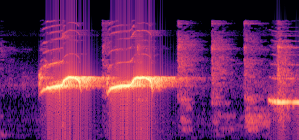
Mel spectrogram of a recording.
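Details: Laughingthrush from Vietnam, kept as a cage bird, singing: two clear whistled phrases, each sliding upward then holding a steady note, followed by a few short soft notes and a lower flat whistle.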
